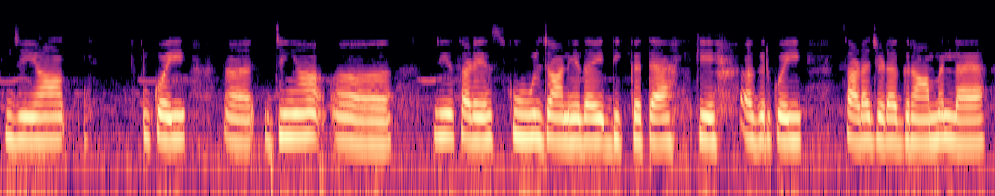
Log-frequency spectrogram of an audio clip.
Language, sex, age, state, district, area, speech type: Dogri, female, 18-30, Jammu and Kashmir, Udhampur, rural, spontaneous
